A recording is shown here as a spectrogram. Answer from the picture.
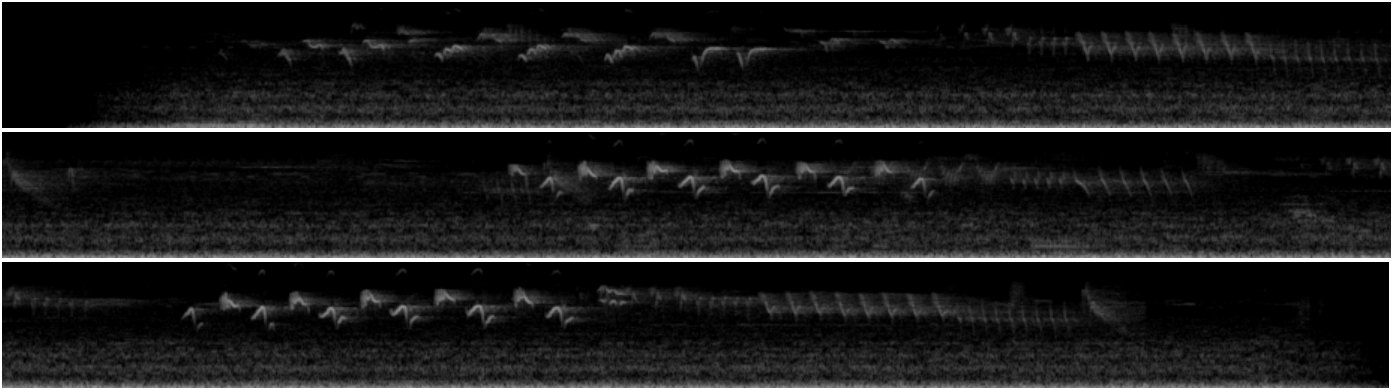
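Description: Songbird singing several phrases of quick, high chirps over a steady low rumble.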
